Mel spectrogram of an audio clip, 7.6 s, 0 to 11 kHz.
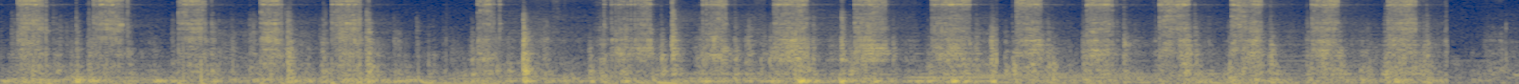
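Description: A ratchet wrench loosening bolts on a 2021-2023 Ford Bronco soft top, rapid rhythmic clicking bursts repeating in quick strokes, close and clear with no talking.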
